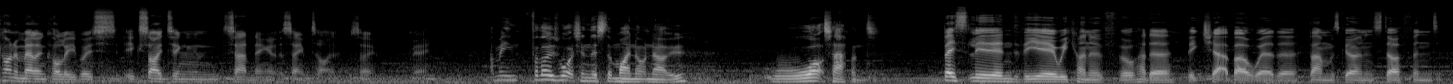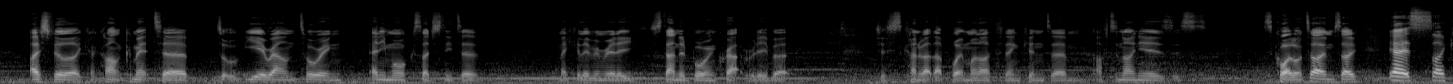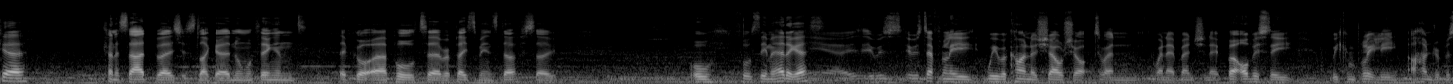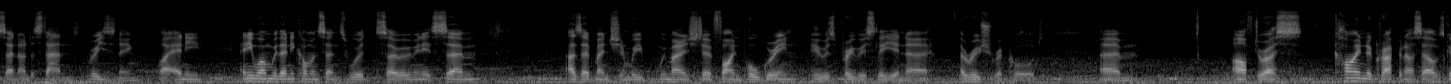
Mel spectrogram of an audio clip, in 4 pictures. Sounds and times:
Speech: 0.0 - 4.3, 9.4 - 19.3, 23.3 - 26.5, 27.2 - 29.4, 30.1 - 34.6, 36.0 - 48.4, 49.3 - 54.0, 54.6 - 55.0, 55.9 - 58.1.

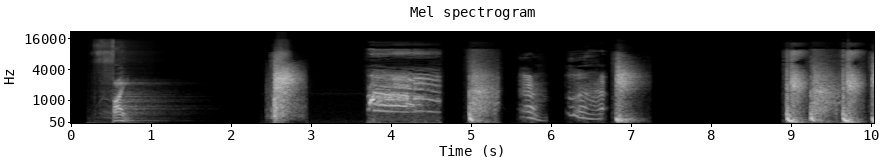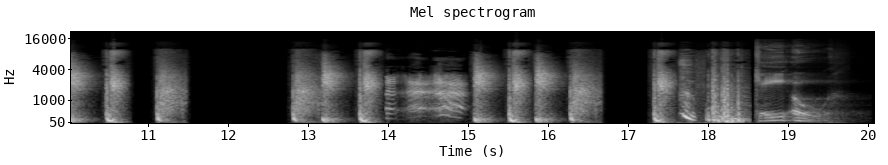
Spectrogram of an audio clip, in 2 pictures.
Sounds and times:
Speech: 0.4 - 0.9, 18.6 - 19.8.

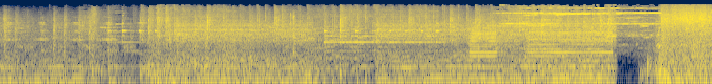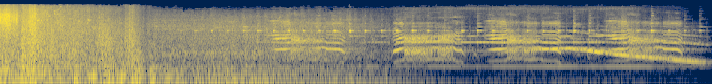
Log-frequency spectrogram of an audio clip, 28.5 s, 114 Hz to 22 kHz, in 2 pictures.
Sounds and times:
Vehicle: 16.8 - 22.2.

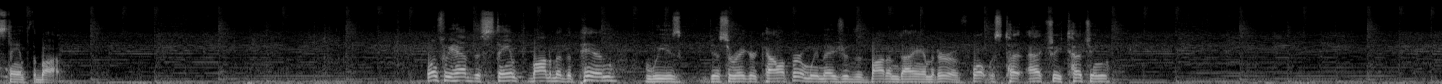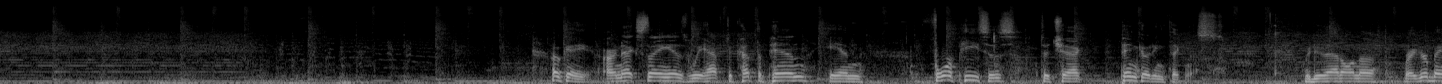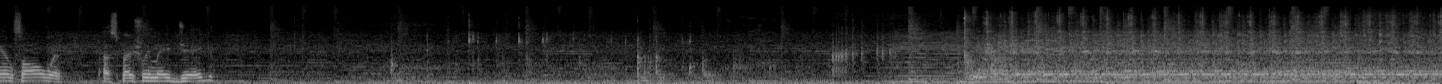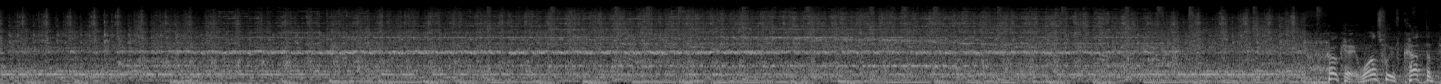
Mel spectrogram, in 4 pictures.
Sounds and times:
Sewing machine: 38.4 - 56.5.

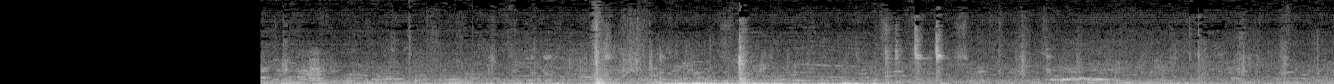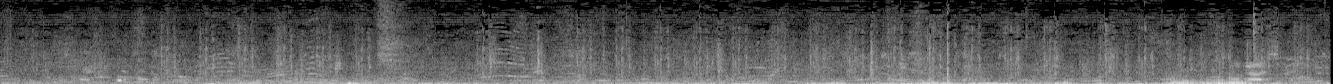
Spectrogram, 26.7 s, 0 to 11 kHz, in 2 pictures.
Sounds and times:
Speech: 2.6 - 26.6.

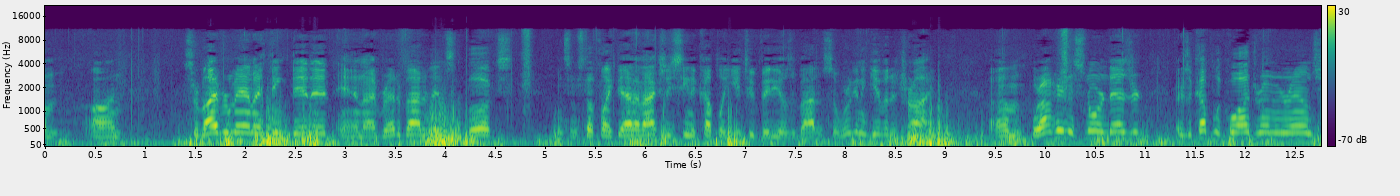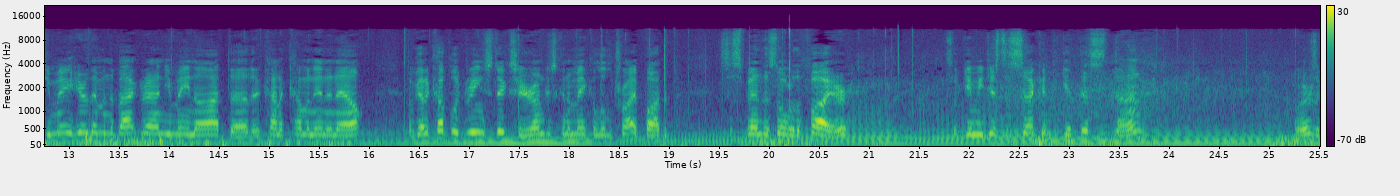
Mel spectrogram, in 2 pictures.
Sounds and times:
Wind noise (microphone): 0.0 - 18.2, 18.8 - 25.5
Fire: 0.0 - 25.5.

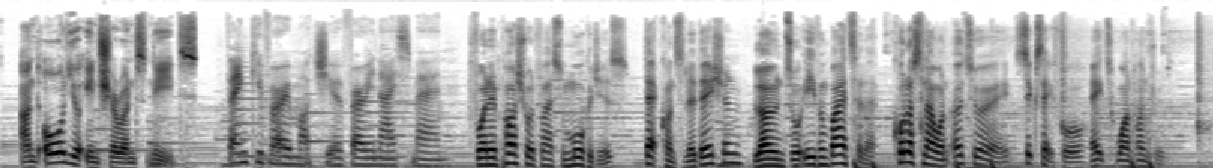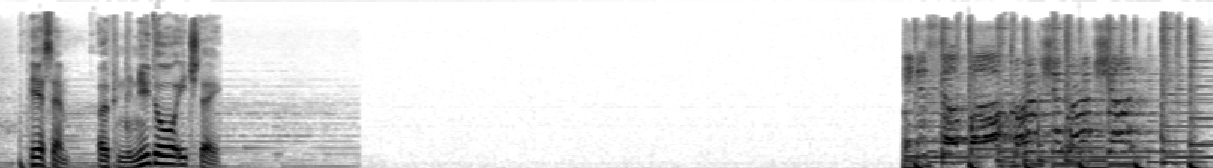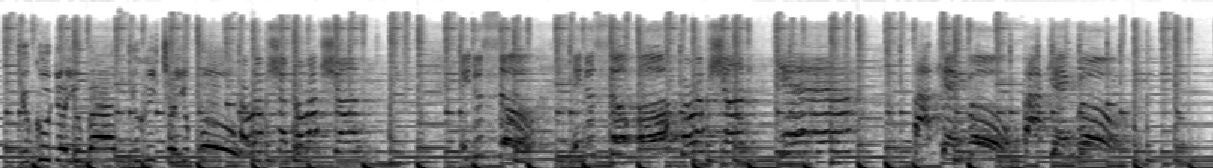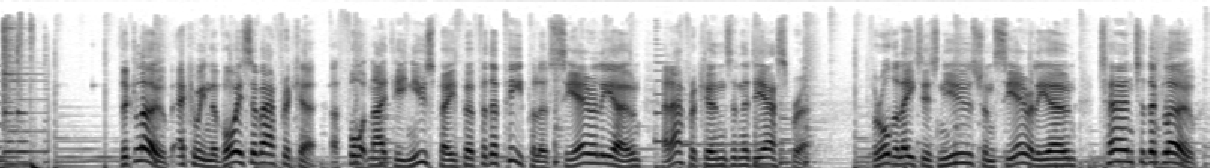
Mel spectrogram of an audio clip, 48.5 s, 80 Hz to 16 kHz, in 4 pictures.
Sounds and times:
Music: 0.0 - 15.8, 21.2 - 48.4
Speech: 0.2 - 11.7, 12.4 - 14.4, 37.6 - 48.4.

